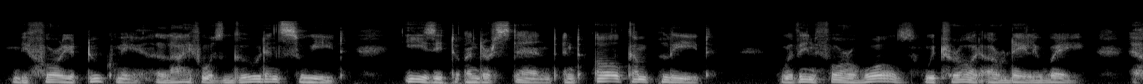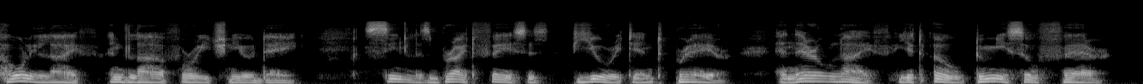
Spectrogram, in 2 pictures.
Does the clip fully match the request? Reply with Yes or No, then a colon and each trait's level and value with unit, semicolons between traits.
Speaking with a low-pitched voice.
Yes: low, 100 Hz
